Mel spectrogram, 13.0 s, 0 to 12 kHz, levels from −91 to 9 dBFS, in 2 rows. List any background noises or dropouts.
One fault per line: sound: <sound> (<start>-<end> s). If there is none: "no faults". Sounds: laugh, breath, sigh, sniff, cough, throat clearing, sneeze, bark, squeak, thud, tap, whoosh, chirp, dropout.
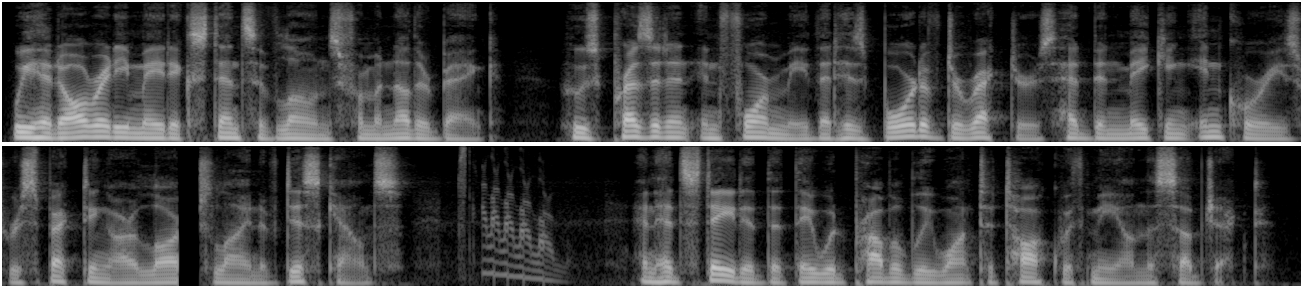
sound: dropout (7.4-7.5 s)
sound: chirp (8.8-9.4 s)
